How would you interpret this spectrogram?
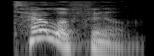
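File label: "telefilm", British English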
